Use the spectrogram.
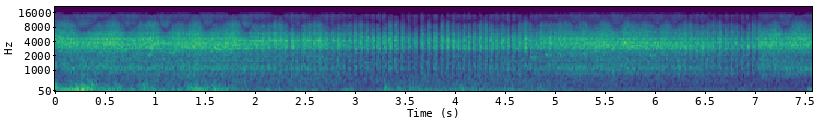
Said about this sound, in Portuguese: a cascavel faz esse som, é algo bem particular dessa cobra, né? Com um guiso que ela tem na ponta da cauda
